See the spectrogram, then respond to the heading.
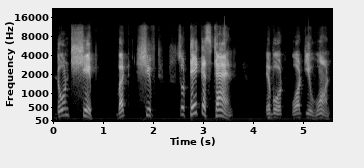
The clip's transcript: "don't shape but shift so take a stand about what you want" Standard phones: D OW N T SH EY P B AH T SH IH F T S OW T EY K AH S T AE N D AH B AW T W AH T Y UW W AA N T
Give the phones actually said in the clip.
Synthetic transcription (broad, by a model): D OW N T SH EY P B AH T SH IH F T S OW T EY K AH S T AE N D AH B AW T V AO T Y UW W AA N T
